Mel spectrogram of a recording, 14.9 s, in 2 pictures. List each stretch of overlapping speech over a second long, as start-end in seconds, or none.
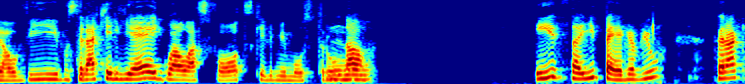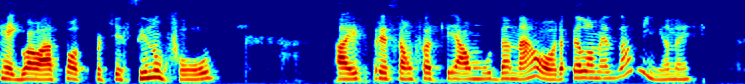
none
